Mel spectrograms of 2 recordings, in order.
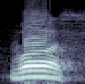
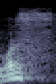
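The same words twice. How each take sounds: First: "வேர்ஸ்" loud, long vowel and silent r; careful model pronunciation. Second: "வர்ஸ்" short, with the r sounded; readers' mispronunciation. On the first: Shown as a demonstration. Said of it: "இதுக்கு உச்சரிப்பை கவனிக்கணும்". ("வேர்ஸ்" என்பதில் ர் ஒலிக்காமல் நீண்ட உயிரொலி) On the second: Retold or imitated. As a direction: imitate a mistaken "வர்ஸ்", short vowel plus r. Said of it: "வாசிக்கும் போது மக்கள் வந்து". ("வர்ஸ்" என ர் ஒலியுடன் தவறாக)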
